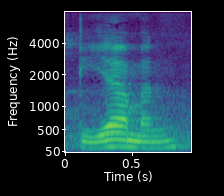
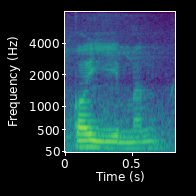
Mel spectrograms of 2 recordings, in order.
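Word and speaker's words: قَيِّمًا: Qiyaman artinya qayyiman, qiyaman millata Ibrahim. Kalau misalnya di Kufi atau Syam itu qayyiman kalau nggak salah memakainya. Jadi dua-duanya juga sama-sama benar cara bacanya.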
